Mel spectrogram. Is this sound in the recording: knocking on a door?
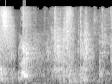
no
